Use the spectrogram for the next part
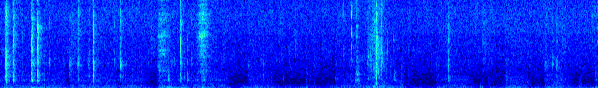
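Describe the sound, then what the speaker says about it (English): Rapid computer keyboard clicking in uneven bursts, close and fairly quiet, with short pauses between flurries of keystrokes. "Occasional keyboard clicking comes through"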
